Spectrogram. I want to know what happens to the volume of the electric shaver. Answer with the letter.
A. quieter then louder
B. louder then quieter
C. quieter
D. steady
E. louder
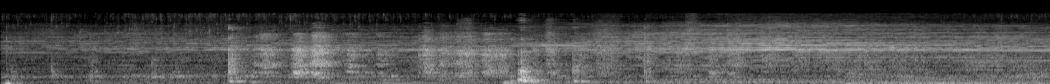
E.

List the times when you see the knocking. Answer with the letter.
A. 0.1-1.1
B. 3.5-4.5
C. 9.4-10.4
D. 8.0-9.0
A.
